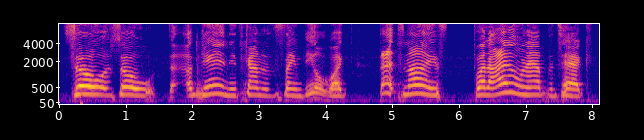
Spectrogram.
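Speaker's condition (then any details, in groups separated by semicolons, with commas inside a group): Cerebral palsy; eyes wander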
